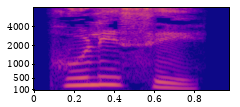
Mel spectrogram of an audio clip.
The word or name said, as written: ಹೊಳೆಸು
